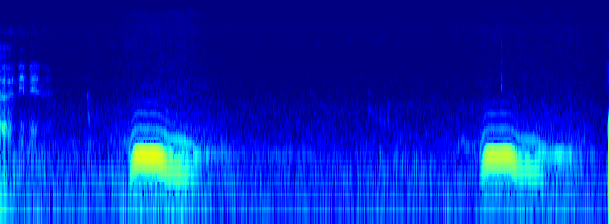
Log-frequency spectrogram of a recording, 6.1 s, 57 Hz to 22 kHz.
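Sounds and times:
Eurasian eagle-owl giving deep booming hoots: 0.4s - 3.0s, 3.8s - 6.0s.

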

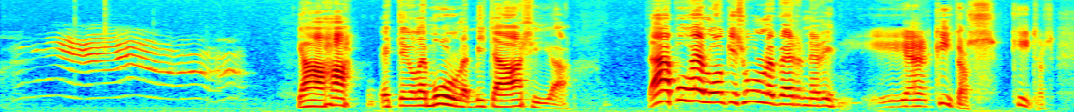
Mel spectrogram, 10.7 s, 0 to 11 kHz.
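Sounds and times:
cat meowing over a phone: 0.3s - 2.5s
speech: 3.0s - 5.8s, 6.5s - 10.7s.

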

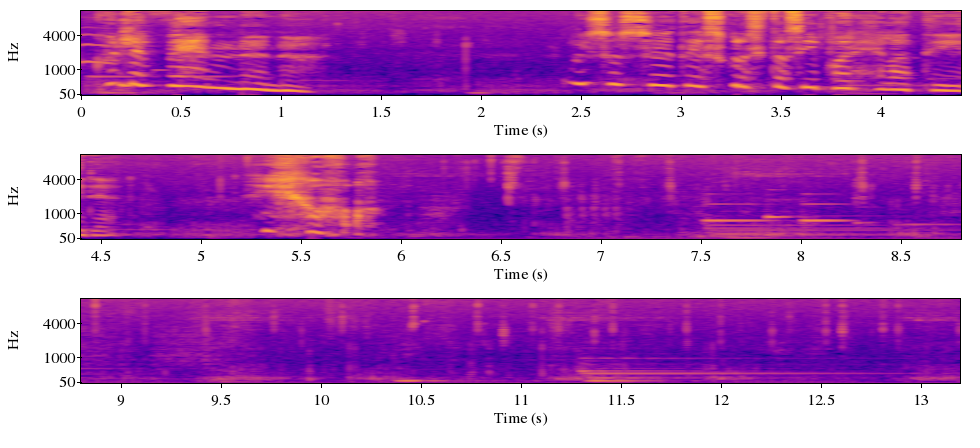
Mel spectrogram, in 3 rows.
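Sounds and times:
eleven-day-old kitten purring: 0.0s - 13.1s
speech: 0.2s - 1.2s, 2.5s - 4.7s, 5.3s - 6.0s
eleven-day-old kittens mewing: 5.1s - 13.1s.

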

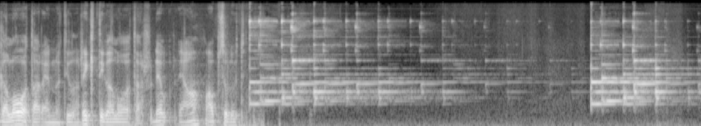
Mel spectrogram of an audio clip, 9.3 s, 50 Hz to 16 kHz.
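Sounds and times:
speech: 0.0s - 3.5s
mobile phone ringtone with bright repeating electronic melody: 3.4s - 9.3s.

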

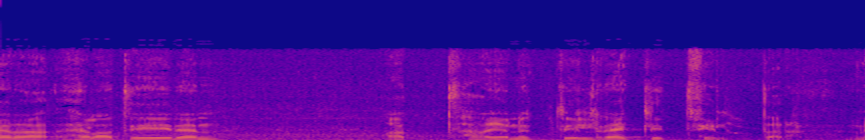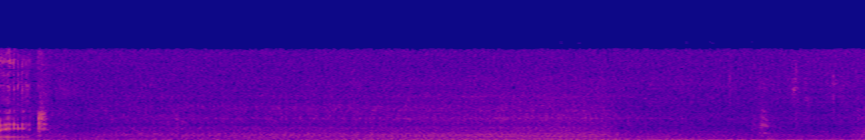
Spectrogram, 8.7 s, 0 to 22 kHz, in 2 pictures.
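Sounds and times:
speech: 0.0s - 1.2s, 1.9s - 4.7s
road noise: 0.0s - 8.6s
truck driving south with heavy engine rumble: 0.0s - 8.6s
faint high squeaks: 3.5s - 3.9s.

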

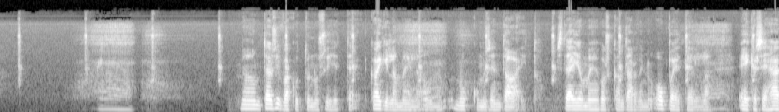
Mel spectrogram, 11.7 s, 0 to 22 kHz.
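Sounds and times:
person snoring: 1.1s - 2.8s, 5.9s - 7.3s, 10.1s - 11.1s
speech: 1.5s - 1.7s, 3.6s - 11.6s.

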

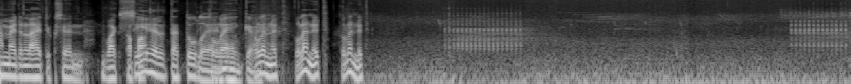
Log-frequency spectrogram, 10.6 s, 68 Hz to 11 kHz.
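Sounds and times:
speech: 0.0s - 4.8s
Lesser Spotted Woodpecker drumming: 4.6s - 7.2s, 9.6s - 10.6s.

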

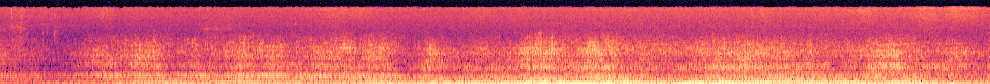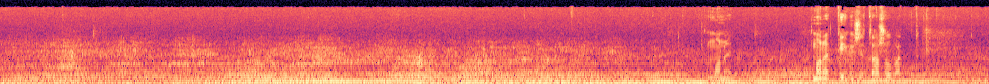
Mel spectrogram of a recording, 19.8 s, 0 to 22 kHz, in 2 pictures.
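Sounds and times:
DC-3 twin-engine propeller airliner radial engines rumbling: 0.0s - 19.7s
speech: 18.3s - 19.4s.

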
